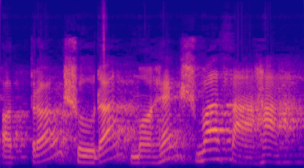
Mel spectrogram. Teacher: বিসর্গের ব্যবহার করতে হবে তো বিসর্গের ব্যবহার করলে অত্র সুরা মহেশবাসাহা বিসর্গের জন্য হ উচ্চারণ করব বিসর্গের পূর্বের ব্যঞ্জন দন্তস দন্ত সাথে আকার রয়েছে আকারের উচ্চারণকে আমাদের হর সাথে যুক্ত করে উচ্চারণ করতে হবে । এজন্যই অত্র সুরা মহেশহা আট অক্ষর সংস্কৃত শ্লোক উচ্চারণে বিসর্গ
